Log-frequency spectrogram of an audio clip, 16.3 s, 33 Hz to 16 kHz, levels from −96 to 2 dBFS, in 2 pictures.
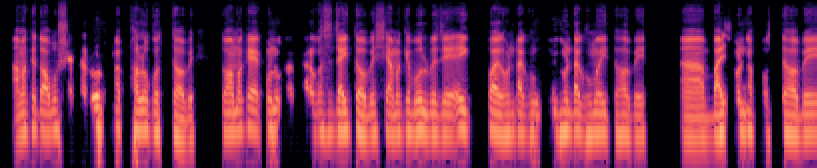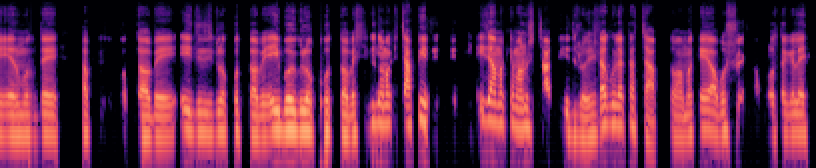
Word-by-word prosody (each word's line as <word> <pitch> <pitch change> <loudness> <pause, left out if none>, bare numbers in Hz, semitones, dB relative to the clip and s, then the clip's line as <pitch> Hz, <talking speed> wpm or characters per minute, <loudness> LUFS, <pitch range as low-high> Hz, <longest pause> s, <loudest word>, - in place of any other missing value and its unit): আমাকে 130 +3 0
তো - - +5
অবশ্যই 140 0 -2
একটা - - -6
road 155 -2 +6
map 145 -1 -2
follow 140 0 +3
করতে 125 - -4
হবে। 105 +1 -1 0.3
তো - - -11
আমাকে 135 +3 0
এ্যা 135 - +2
কোনো 140 0 0 0.3
কারো - - -2
কাছে 125 -1 -4
যাইতে 130 0 +5
হবে। 120 +1 +1
সে - - -12
আমাকে 125 +2 -1
বলবে 125 -2 +2
যে - - +4
এই 140 - +6 0.2
কয় 130 -3 +5
ঘণ্টা 125 +1 +1
ঘু 125 - -4
২ 130 - -9
ঘণ্টা 135 0 +3
ঘুমাইতে 125 0 -1
হবে, 115 -1 -2 0.4
আ - - +5 0.3
২২ 120 +1 +7
ঘণ্টা 130 -1 0
পড়তে 125 0 -7
হবে, 120 +1 +2 0.2
এর 115 - +2
মধ্যে 120 +1 -1 0.3
সবকিছু - - -7
করতে - - -12
হবে, 110 0 +1 0.2
এই 140 - +3
জিনিসগুলো 130 0 -2
করতে 135 - -6
হবে, 115 0 +1
এই 140 - +6
বইগুলো 135 -1 +6
পড়তে 135 -2 -2
হবে। 120 0 +1
সে 125 - -25
কিন্তু 175 0 0
আমাকে 170 - -3
চাপিয়ে 170 +3 +4
দিচ্ছে। - - -18 0.3
এই - - -1
যে 200 - +7
আমাকে 175 -1 -4
মানুষ 150 +1 0
চাপিয়ে 125 +1 0
দিল 115 - -7
সেটাও 155 +7 +3
কিন্তু 170 -1 +2
একটা 155 -1 -4
চাপ। - - +1
তো - - -10
আমাকে 120 +5 -3
অবশ্যই 130 -1 -6
সফল 110 - -21
হতে 130 - -7
গেলে 125 0 +1
130 Hz, 250 wpm, -24 LUFS, 120-140 Hz, 0.4 s, ২২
